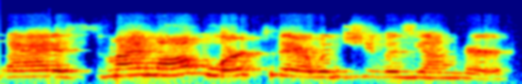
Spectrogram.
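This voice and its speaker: A young adult woman, a guest in a casual chat, eagerly chiming in with quick reactions. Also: high-pitched, lively intonation, sharp tone, highs cut off.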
